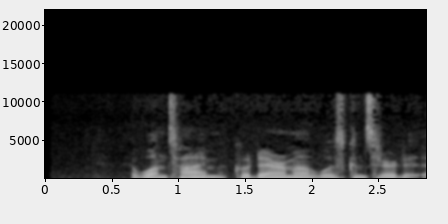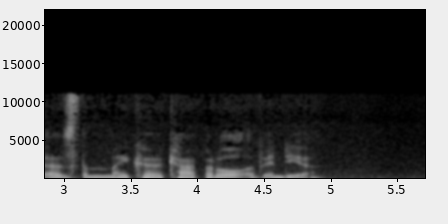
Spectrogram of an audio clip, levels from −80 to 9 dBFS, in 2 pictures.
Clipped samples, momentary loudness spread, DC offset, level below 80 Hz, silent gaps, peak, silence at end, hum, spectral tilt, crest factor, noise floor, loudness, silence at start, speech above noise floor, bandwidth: under 0.1%; 10 LU; under 0.1%; -52 dBFS; none; -6 dBFS; 0.8 s; none; -5 dB/octave; 18 dB; -58 dBFS; -23 LUFS; 0.65 s; 35 dB; 11.5 kHz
